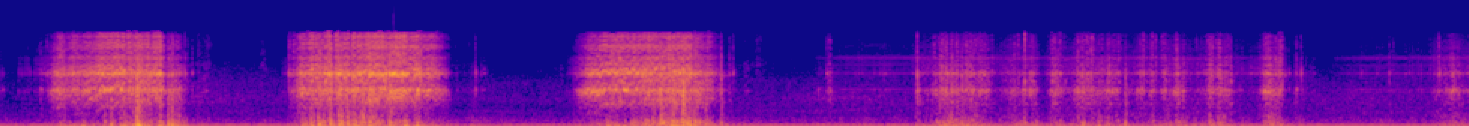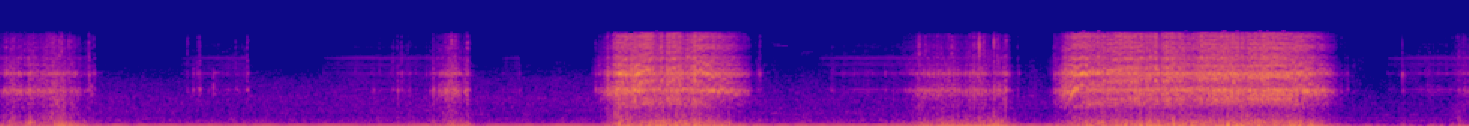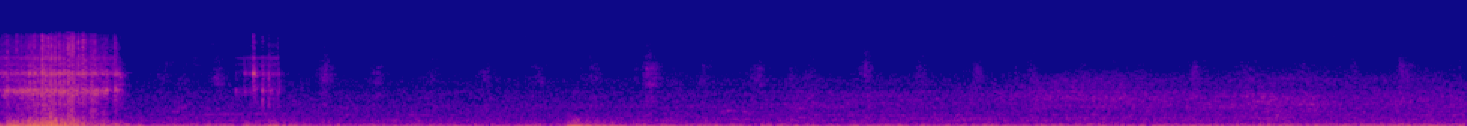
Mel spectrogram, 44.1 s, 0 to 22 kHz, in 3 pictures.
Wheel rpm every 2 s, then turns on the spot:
70, 80, 40, 90, 10, 20, 10, 20, 0, 0, 70, 10, 60, 210, 10, 10, 0, 0, 0, 0, 0, 0.
10-12 14-16 28-32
